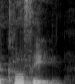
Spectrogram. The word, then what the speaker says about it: Ko-fi: to buy us a coffee, surprisingly enough. And there's a website that we use, which is linked through our webpage called Ko-fi, or Coffee, it's pronounced.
